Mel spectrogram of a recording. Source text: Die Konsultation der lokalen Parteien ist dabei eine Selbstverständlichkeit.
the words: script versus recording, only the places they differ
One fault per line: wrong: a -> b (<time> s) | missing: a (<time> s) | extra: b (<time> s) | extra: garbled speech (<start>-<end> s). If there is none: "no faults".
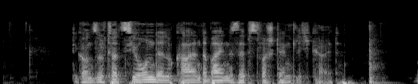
missing: Parteien ist (2.0 s)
